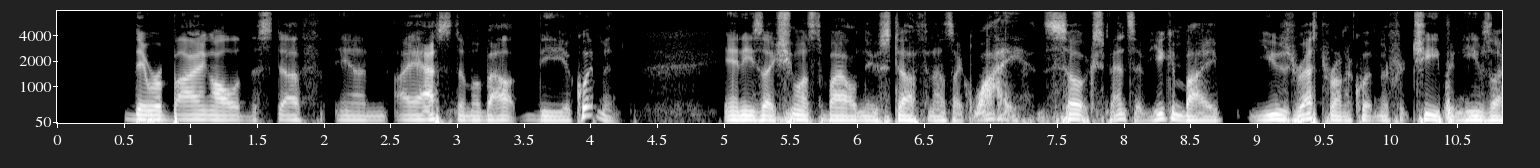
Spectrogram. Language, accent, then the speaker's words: English; Northern California, United States; I am from California, actually.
